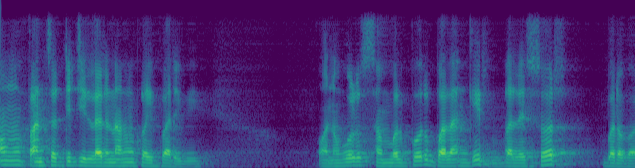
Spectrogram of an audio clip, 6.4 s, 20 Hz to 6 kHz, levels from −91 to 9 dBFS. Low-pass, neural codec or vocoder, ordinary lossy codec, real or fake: 5.4 kHz; codec, 16 kHz, about 1 kbps, DyCAST, with the encoder's durations; none; fake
